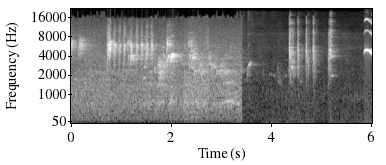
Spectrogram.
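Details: Baya weavers feeding on grains as a backyard flock: a busy wash of high twittering chirps for about three seconds, then sparse, sharp single chirps and short bursts over quieter background.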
